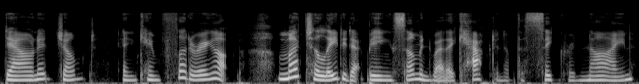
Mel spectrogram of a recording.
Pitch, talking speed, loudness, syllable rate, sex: 215 Hz, 180 wpm, -20 LUFS, 4.8 syllables/s, female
